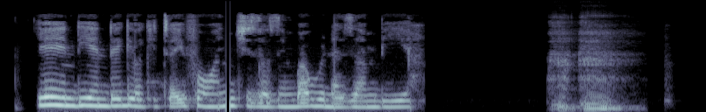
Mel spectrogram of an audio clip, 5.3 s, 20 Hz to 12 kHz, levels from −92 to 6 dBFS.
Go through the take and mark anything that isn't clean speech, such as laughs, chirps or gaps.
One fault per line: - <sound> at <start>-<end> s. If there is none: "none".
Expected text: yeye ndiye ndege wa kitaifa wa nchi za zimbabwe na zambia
- dropout at 1.7-1.7 s
- throat clearing at 4.1-4.9 s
